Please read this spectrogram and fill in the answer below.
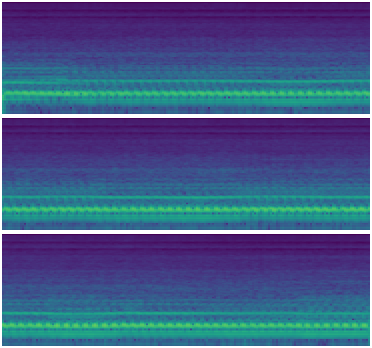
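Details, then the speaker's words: Integra after the vacuum leak repair, with carb cleaner sprayed around the intake: a smooth, even idle with a steady low throb and no dips or hunting. The spray no longer affects the engine, so the leak is fixed. "now we're gonna spray it is no longer affecting anything"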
